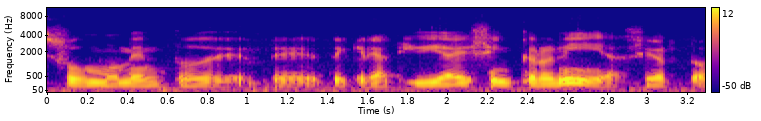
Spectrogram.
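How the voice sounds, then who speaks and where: Fairly low male voice at a moderate pace, over noticeable background noise. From Chile. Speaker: poet. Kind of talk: radio interview answer. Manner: hesitant, many fillers.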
